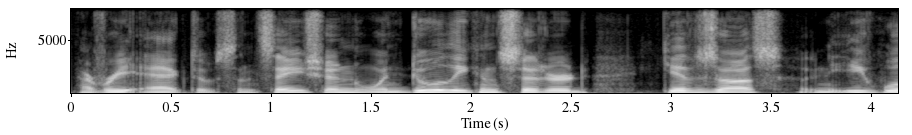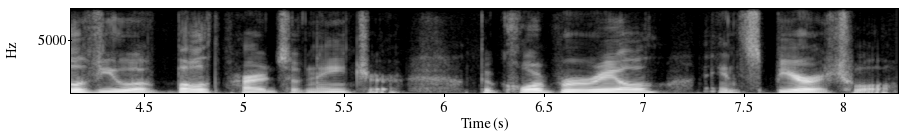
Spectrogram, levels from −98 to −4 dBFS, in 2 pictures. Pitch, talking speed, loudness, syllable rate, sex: 120 Hz, 150 wpm, -18 LUFS, 5.2 syllables/s, male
